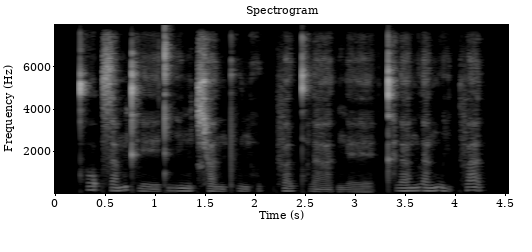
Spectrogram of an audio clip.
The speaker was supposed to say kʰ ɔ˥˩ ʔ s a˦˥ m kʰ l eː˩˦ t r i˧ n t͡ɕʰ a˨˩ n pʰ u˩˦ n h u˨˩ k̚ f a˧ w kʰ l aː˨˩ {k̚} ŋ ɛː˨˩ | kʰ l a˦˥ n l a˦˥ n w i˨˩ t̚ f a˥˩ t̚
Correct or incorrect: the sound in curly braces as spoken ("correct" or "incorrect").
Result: correct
